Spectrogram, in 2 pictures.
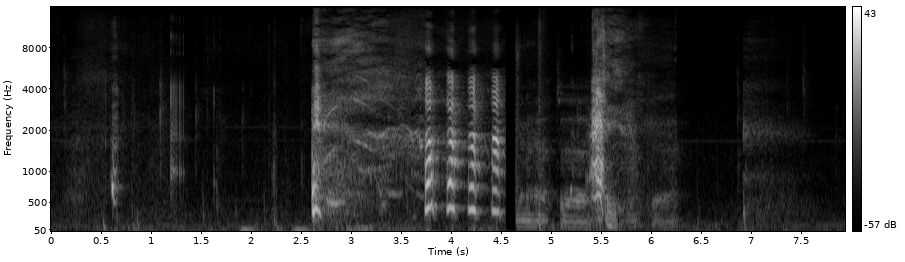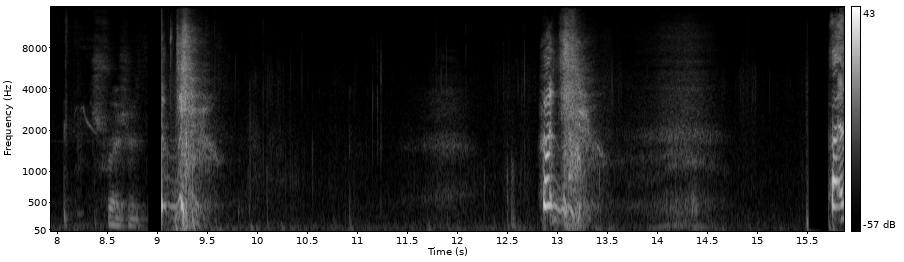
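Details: Several sharp, explosive sneezes in quick succession with brief talk and laughter between, from a person in a compilation of rapid sneezes; repeated sneezing.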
